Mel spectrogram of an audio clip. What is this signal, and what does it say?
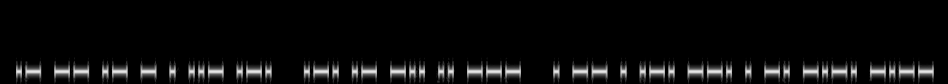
Morse code, heard as a keyed tone, about 25 wpm, 600 Hz. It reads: AMATEUR RADIO EMERGENCY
